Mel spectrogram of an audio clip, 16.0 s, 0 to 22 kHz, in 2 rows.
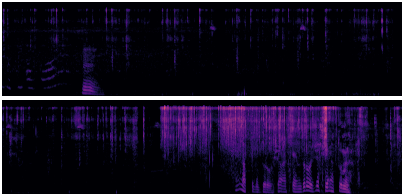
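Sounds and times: footsteps on asphalt: 2.1 - 10.8, 12.0 - 16.0.

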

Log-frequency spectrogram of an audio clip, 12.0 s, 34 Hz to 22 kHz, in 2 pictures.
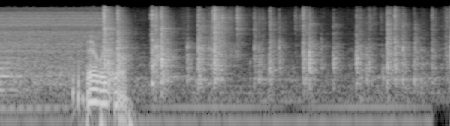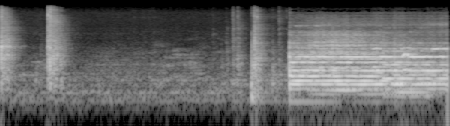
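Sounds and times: cassette clicking into deck: 1.4 - 7.0.

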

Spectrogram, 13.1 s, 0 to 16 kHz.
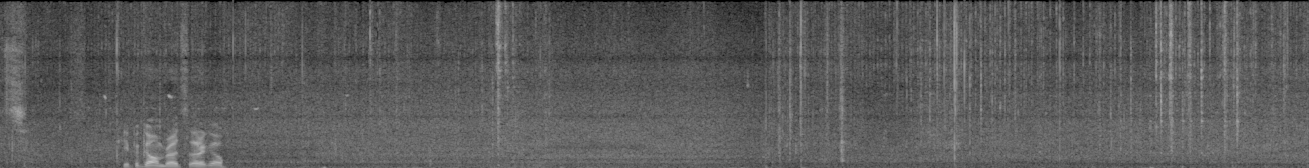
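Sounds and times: bike clicks and knocks: 4.8 - 5.5, 7.6 - 13.0.

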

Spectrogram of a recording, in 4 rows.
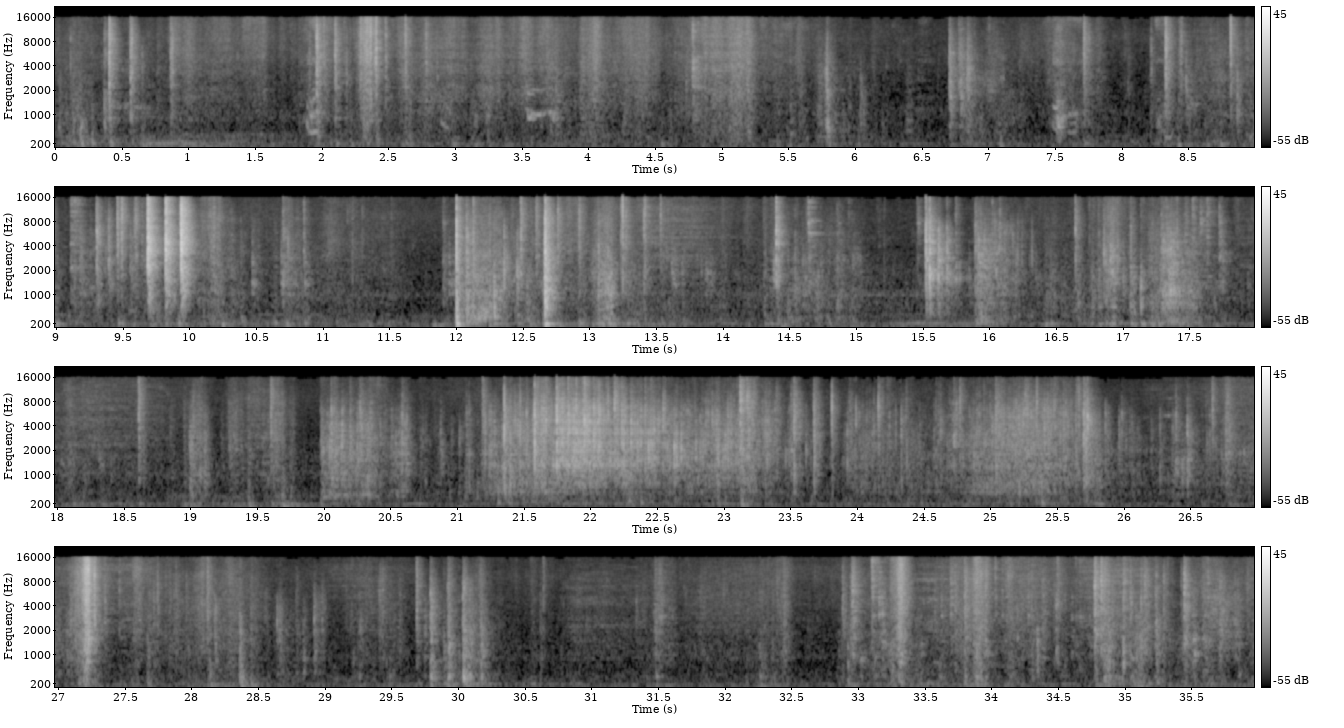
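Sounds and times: crinkling rustle: 0.0 - 11.2, 18.9 - 29.6, 31.5 - 35.9.

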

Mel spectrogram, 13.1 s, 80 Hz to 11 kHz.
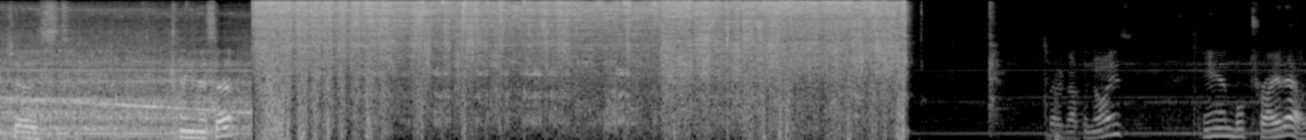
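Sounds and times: compressed air blow gun hissing: 2.6 - 9.1.

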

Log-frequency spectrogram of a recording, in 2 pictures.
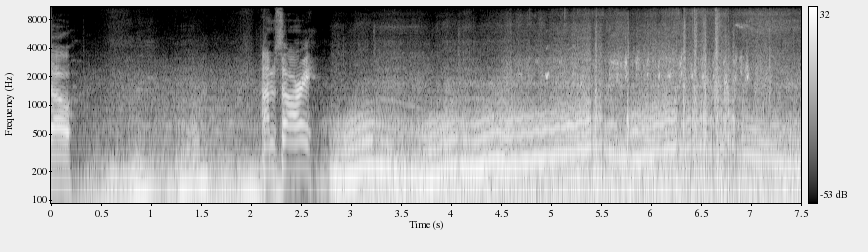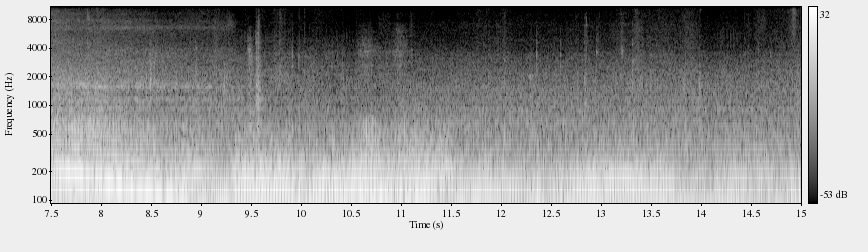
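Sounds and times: car engine revving: 0.0 - 15.0.

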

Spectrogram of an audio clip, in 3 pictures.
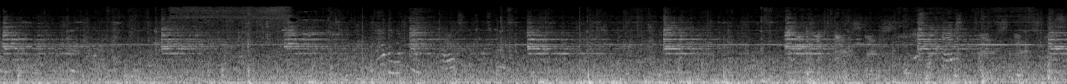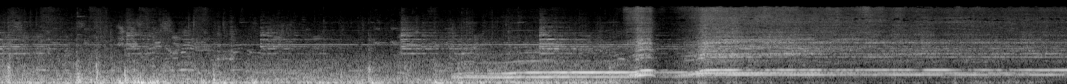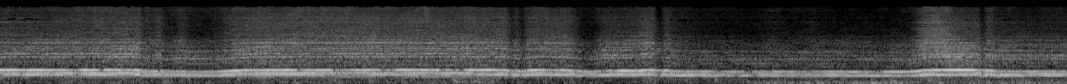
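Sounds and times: train running rumble: 0.0 - 32.0
steam whistle blast: 15.2 - 32.0.

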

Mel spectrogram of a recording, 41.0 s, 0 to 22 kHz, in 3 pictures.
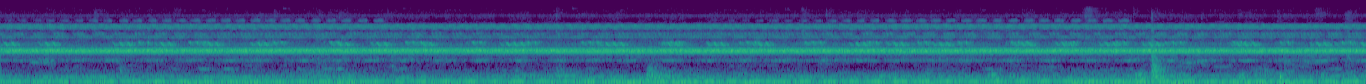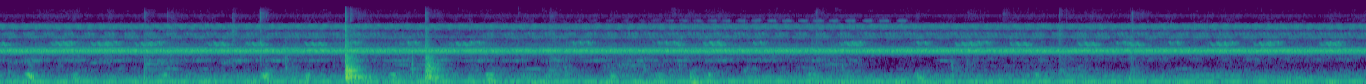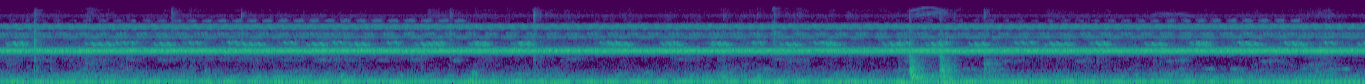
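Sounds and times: crickets and insects chirping: 0.0 - 40.9.

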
